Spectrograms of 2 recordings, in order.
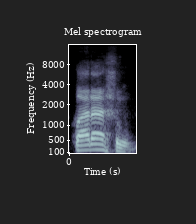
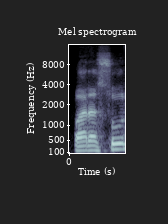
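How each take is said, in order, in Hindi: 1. 'shu' का अंतिम स्वर छोटा रखा जाता है। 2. 'shu' का अंतिम स्वर लंबा खींचा जाता है। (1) "बड़ परशु है" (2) "परशु नहीं, ... परशु बड़ा हो जाएगा, यहाँ बड़ा शु नहीं है"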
